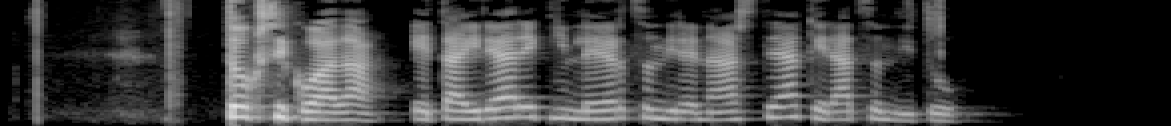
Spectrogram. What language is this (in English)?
Basque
